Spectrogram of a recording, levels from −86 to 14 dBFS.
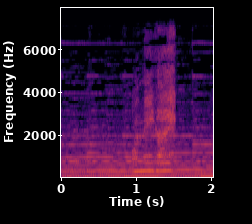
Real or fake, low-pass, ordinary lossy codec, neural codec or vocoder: real; 7.2 kHz; none; none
